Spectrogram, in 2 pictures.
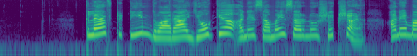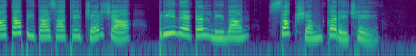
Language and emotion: Gujarati, neutral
